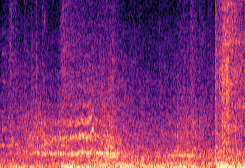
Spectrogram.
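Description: A heavy car's tyres screeching as it slides through a turn on pavement, with the engine running under it. The squeal wavers in pitch and is strongest from about half a second to a second and a half in.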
